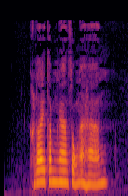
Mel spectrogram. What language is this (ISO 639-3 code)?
tha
